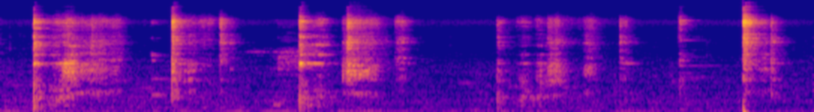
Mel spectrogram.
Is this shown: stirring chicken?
yes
